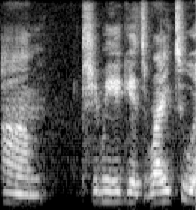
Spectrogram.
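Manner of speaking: plain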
